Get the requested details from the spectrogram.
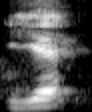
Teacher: य इसका उच्चारण होता तालू से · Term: अर्ध स्वर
